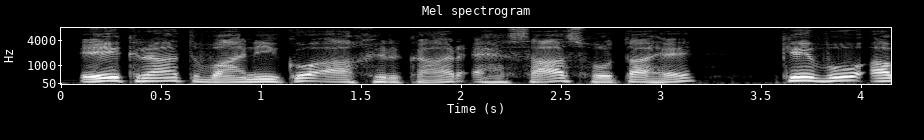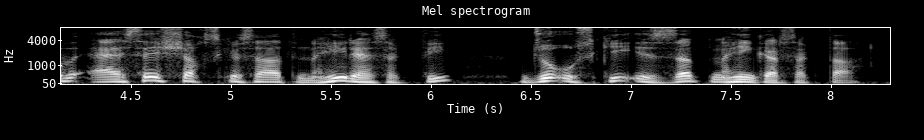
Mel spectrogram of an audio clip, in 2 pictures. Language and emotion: Urdu, neutral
